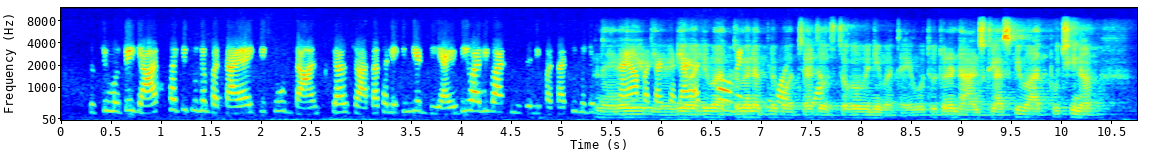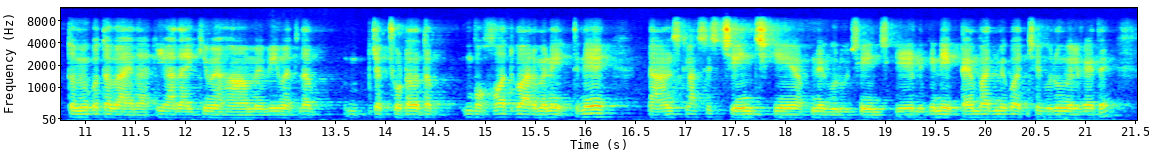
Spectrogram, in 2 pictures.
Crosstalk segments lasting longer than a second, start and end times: 5.3-7.6

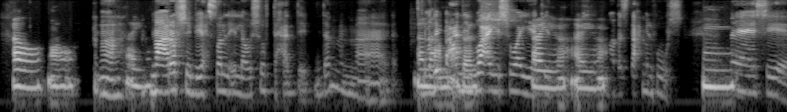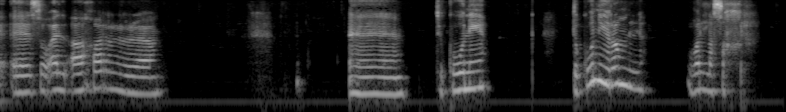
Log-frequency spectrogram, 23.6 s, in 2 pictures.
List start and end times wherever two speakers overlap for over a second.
6.3-7.5

